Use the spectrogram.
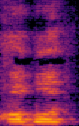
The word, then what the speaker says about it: cupboard: You say h it's not cupboard. It's not cupboard. This p is p is silent.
